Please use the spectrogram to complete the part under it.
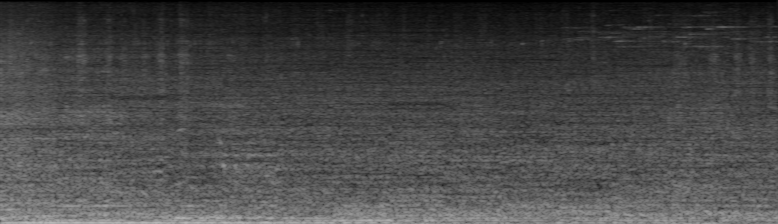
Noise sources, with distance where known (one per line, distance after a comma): engine of unclear size, near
